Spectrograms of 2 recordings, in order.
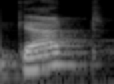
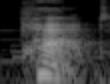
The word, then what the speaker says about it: cat: আমরা বলি ক্যাট, the pronunciation would be খ্যাট। Look, স্ল্যাশের মধ্যে কিন্তু শুরুতে কি আছে? খ সাউন্ডটা আছে। সো কি বলতে হবে? খ্যাট, খ্যাট, খ্যাট।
